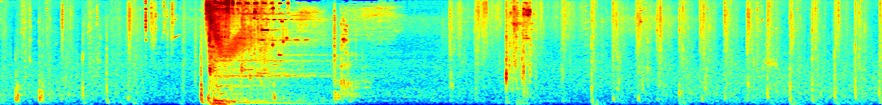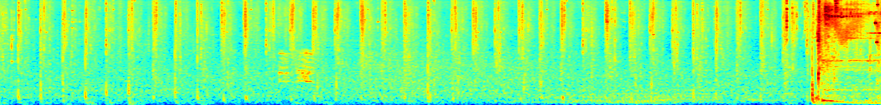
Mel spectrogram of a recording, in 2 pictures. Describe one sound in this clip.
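Footsteps run quickly and steadily over the ground.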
